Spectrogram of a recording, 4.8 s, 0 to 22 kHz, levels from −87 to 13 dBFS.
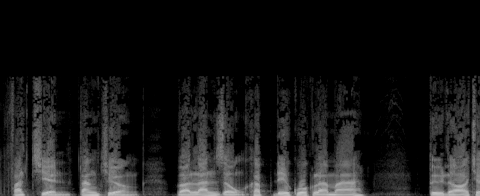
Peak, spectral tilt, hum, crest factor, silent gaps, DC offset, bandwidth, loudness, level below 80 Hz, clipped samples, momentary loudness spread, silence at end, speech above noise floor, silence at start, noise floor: -6 dBFS; -7 dB/octave; none; 14 dB; none; under 0.1%; 13.5 kHz; -18 LUFS; -54 dBFS; under 0.1%; 8 LU; 0 s; 40 dB; 0.1 s; -58 dBFS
